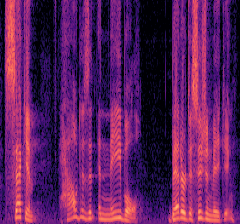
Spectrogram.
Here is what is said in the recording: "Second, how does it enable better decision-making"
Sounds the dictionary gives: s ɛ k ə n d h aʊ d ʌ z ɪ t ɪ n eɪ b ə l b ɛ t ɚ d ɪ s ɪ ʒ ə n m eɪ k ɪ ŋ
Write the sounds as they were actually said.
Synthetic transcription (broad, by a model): s ɛ k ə n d h aʊ d ʌ z ɪ t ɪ n eɪ b l b ɛ t ɚ d ɪ s ɪ ʒ ə n m eɪ k ɪ ŋ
